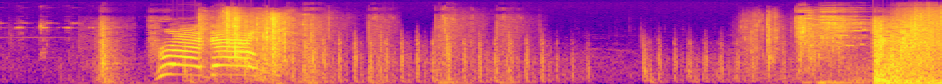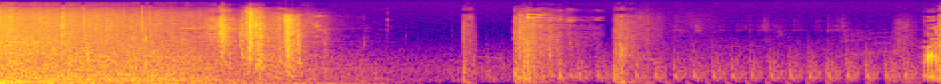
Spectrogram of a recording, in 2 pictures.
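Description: A frag grenade bursts in Call of Duty Mobile multiplayer as a loud, broad blast that rumbles away over a couple of seconds, amid scattered gunfire and game voice callouts.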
